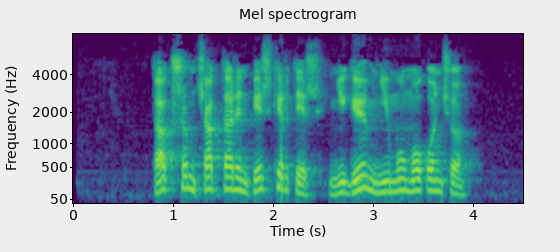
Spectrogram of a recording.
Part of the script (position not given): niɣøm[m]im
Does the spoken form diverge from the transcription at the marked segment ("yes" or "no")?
yes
